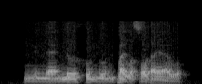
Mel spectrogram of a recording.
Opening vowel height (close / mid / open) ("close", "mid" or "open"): close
